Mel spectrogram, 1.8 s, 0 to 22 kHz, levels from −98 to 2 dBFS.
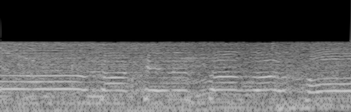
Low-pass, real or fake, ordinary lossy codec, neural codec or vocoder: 5.4 kHz; real; none; none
